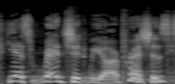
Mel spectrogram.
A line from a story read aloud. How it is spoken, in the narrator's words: he whined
